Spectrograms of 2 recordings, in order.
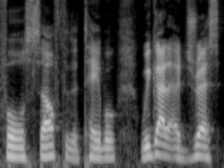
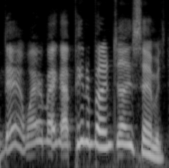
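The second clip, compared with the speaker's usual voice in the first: baffled quote; much faster than usual. Retold or imitated. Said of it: "You're like".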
